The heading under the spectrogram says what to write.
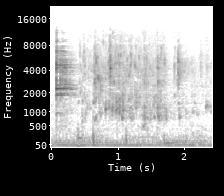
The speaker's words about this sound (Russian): Вот кувшин, который я только что сделал. Налей в него молока.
